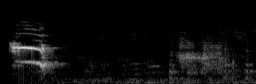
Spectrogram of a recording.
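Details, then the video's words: Red junglefowl from Aceh giving a lure call: one loud, harsh, short note with bright harmonics, then a fainter, rougher, broken phrase after a pause in a quiet setting. "Ayam Hutan Aceh # Pikat"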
